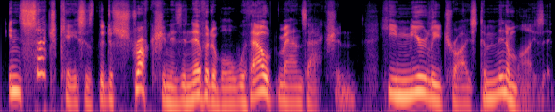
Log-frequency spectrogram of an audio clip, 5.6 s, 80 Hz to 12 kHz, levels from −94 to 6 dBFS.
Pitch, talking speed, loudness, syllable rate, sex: 150 Hz, 175 wpm, -19 LUFS, 5.9 syllables/s, male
